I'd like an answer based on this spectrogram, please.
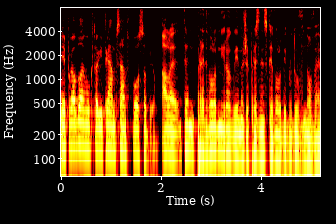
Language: Slovak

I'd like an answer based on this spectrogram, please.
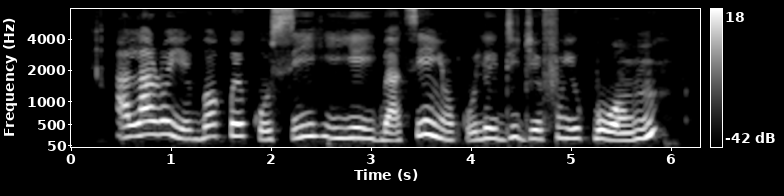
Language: Yoruba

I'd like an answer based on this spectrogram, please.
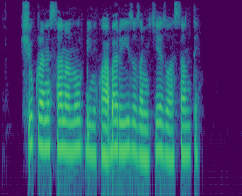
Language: Swahili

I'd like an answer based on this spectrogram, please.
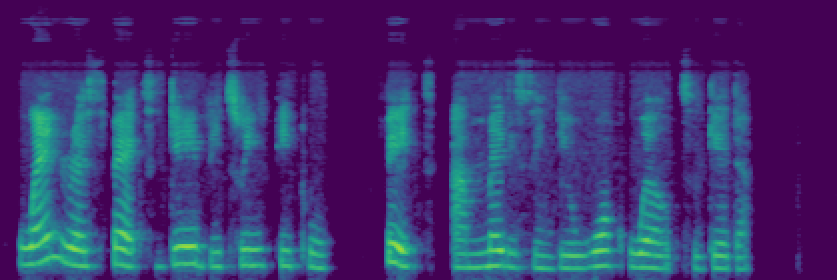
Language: Nigerian Pidgin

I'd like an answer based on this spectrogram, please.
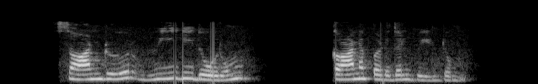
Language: Tamil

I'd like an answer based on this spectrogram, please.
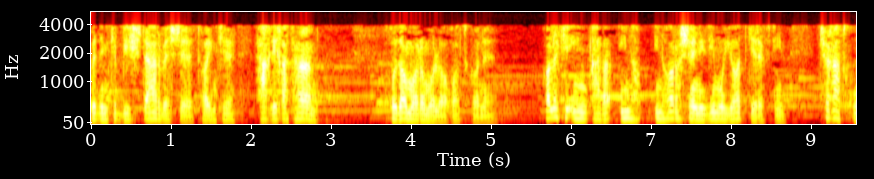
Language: Persian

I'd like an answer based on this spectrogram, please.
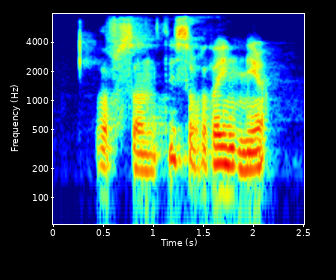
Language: Kabyle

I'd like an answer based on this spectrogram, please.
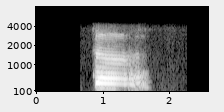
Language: Santali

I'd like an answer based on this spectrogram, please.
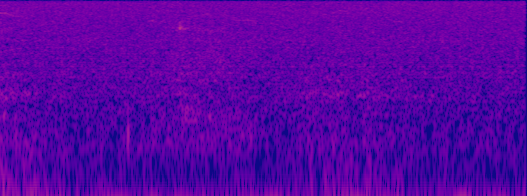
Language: Danish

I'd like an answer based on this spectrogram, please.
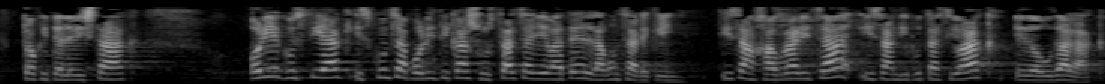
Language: Basque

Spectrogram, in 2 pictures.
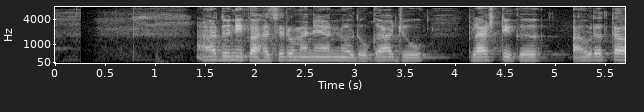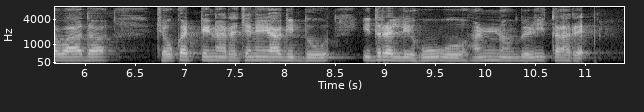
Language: Kannada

